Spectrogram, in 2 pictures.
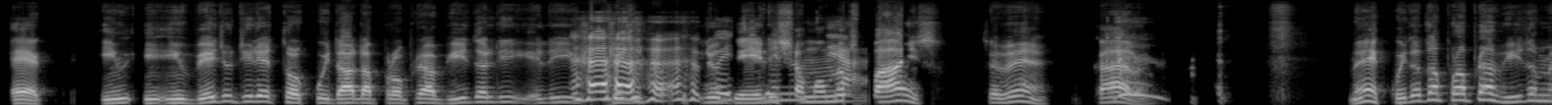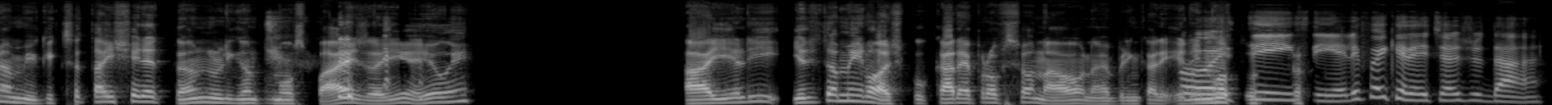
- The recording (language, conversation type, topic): Portuguese, podcast, Qual hábito de estudo mudou sua vida na escola?
- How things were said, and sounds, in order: laugh; unintelligible speech; other background noise; other noise; laugh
